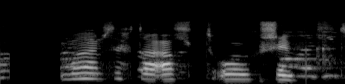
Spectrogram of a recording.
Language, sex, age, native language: Icelandic, female, 9, Icelandic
